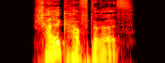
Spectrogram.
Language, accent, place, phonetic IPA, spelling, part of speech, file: German, Germany, Berlin, [ˈʃalkhaftəʁəs], schalkhafteres, adjective, De-schalkhafteres.ogg
- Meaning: strong/mixed nominative/accusative neuter singular comparative degree of schalkhaft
